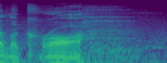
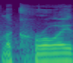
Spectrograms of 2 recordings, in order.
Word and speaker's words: LaCroix: Imagine losing to a team sponsored by LaCroix. LaCroix? Yeah. LaCroix, that's how they say it. It's wrong.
